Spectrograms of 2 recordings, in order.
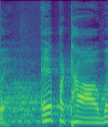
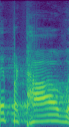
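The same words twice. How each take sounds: First: अपठाव drawn out very slowly, every sound spoken in full; full pronunciation. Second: Said in the usual way. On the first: Shown as a demonstration. Teacher shows students how not to swallow the word. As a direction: stretch अपठाव without swallowing the ending. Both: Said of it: "वह भी पूरा बोलना है, खाना नहीं है".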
